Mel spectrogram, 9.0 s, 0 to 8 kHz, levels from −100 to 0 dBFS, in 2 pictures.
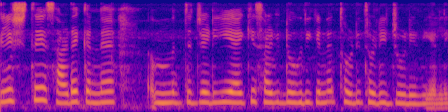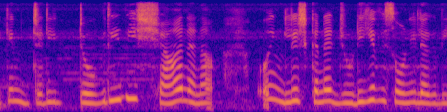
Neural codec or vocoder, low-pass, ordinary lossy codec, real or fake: none; 7.2 kHz; none; real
